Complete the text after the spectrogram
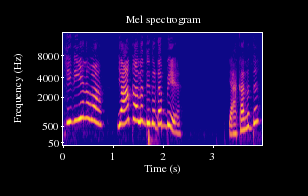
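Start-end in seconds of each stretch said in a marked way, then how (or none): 0.0-0.6 much higher, louder outraged cry; shocked outburst. Acted. Daughter sees the old lunchbox. 1.1-2.2 higher, louder scornful disbelief, stress on ಕಾಲದ್ದು. Acted. Mocking the old lunchbox.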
